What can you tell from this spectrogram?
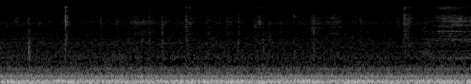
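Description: Diesel engine of a hydraulic excavator running at a steady, even drone, with no change in speed.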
